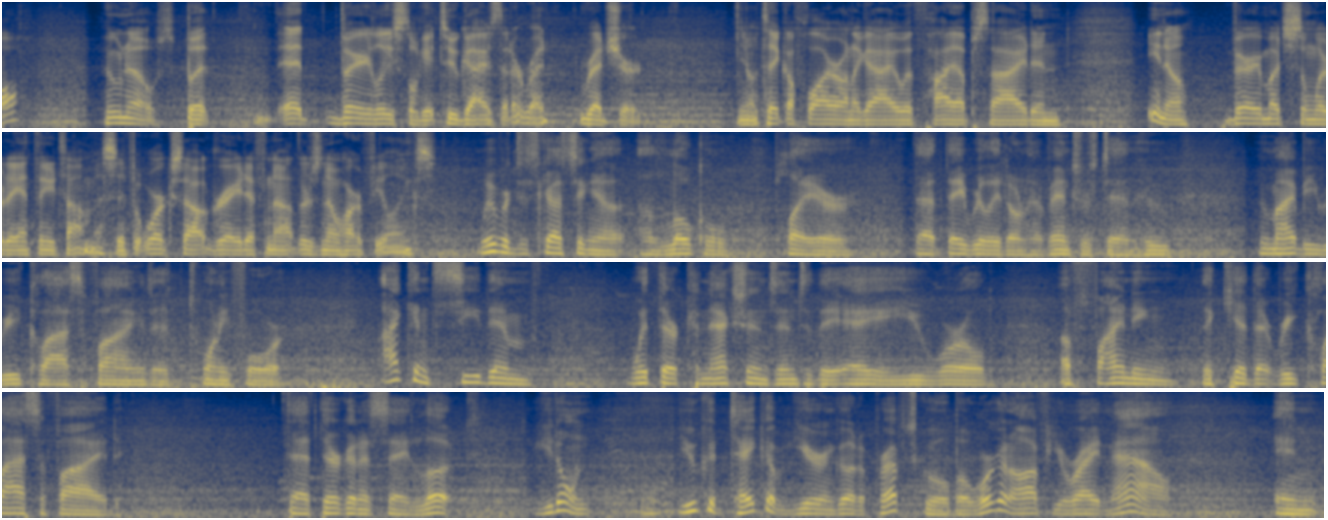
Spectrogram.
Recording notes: The annual Big 12 Media Days event in Arlington, Texas, and the Powercat Podcast crew is inside AT&T Stadium with the latest.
